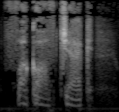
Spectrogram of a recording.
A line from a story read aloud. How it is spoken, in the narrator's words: wheezed Toby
